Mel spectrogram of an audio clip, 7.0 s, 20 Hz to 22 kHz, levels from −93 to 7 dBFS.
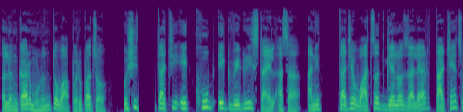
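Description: At 2.07 to 2.32 s, after "म्हणून तो वापरपाचो अशी", and again at 4.82 to 5.07 s, after "वेगळी स्टायल आसा आनी", the speech stops for 250 ms. This is a gap between chunks: silence inserted at 2.5 s boundaries, so the speech resumes intact but interrupted.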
